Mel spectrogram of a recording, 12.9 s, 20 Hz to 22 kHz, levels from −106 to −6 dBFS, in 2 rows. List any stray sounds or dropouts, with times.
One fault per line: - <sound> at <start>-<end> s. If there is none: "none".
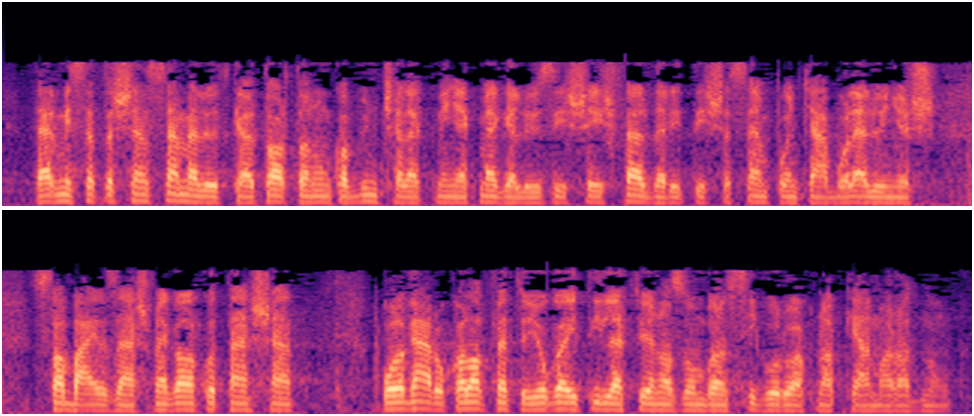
none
